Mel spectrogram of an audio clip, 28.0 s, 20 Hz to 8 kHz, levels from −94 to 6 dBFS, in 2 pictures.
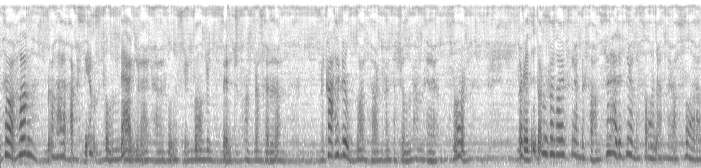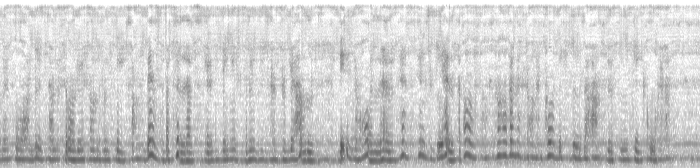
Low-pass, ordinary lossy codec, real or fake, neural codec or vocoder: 7.2 kHz; none; fake; autoencoder, 22.05 kHz, a latent of 192 numbers a frame, VITS, trained on one speaker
